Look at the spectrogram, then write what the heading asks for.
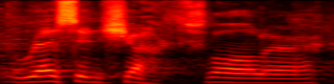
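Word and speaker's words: Reschenthaler: and Guy Ren shaala you know that Ren Scher he uh that's actually the way you pronounce it you know nobody else gets it right I got it right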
